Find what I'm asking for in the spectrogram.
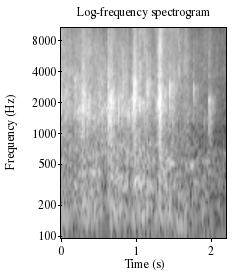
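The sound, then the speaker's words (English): Applause from an audience at a church healing service, a steady wash of clapping with a few slightly louder swells, moderately quiet and without talk. “Clap for Jesus Christ.”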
